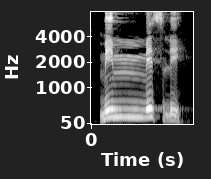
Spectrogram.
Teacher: جی جی نون کو نہیں پڑھنا چونکہ یہ نون کے اوپر جزم ہے اور اگلے میم کے اوپر شد ہے، تو میم کو میم کے ساتھ ملانا ہے. نون لکھنے میں تو آئے گا لیکن پڑھنے میں نہیں آئے گا.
